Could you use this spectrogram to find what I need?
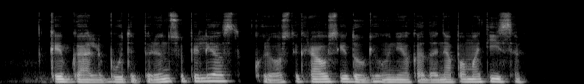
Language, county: Lithuanian, Šiauliai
